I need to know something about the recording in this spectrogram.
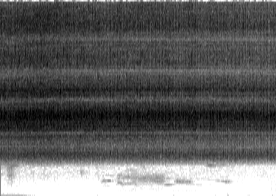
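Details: Rattlesnake giving a warning rattle: a continuous, even, high hissing buzz that holds steady throughout without pause, with faint low rustling beneath.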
